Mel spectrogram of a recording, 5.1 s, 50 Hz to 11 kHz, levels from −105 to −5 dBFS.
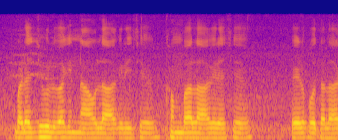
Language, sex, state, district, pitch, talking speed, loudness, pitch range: Hindi, male, Rajasthan, Nagaur, 115 Hz, 175 wpm, -17 LUFS, 110-120 Hz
